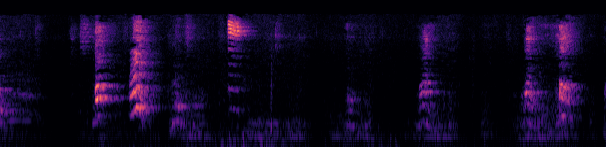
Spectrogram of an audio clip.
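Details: Mixed breed foster puppies, seven weeks old, trade quick high yaps with low rumbling growls, about four sounds a second, close up indoors.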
